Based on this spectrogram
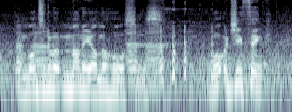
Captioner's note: laughs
